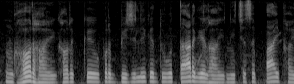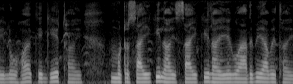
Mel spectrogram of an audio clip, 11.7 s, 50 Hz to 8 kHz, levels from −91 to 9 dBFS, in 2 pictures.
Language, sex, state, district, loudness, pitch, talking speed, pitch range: Bajjika, male, Bihar, Vaishali, -32 LUFS, 135 Hz, 145 wpm, 125-145 Hz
